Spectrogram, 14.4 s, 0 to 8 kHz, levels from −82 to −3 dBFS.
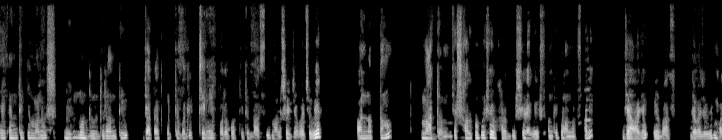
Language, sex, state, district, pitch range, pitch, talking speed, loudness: Bengali, male, West Bengal, Dakshin Dinajpur, 120-145 Hz, 130 Hz, 135 wpm, -23 LUFS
